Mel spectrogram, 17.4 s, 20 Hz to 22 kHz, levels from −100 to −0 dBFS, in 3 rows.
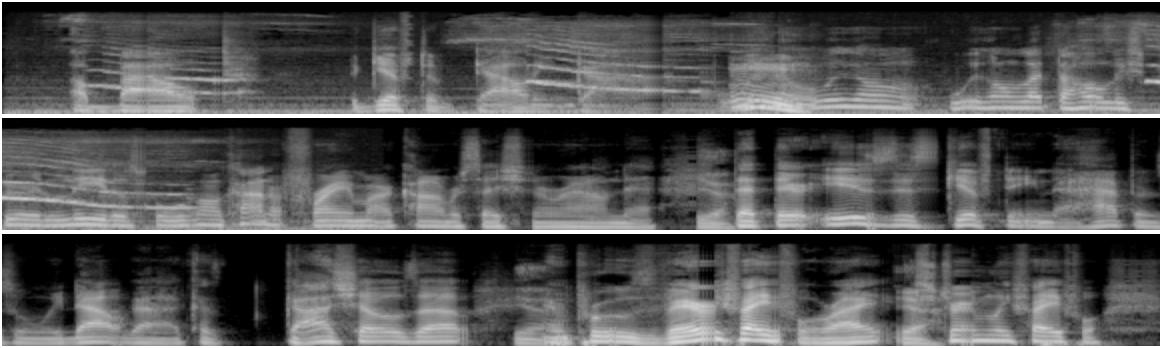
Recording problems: choppy; occasionally; 4% of the speech affected
dog barking; loud; until 7 s; peak 2 dB above the speech

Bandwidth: 15.5 kHz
